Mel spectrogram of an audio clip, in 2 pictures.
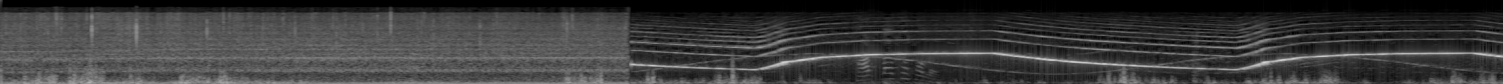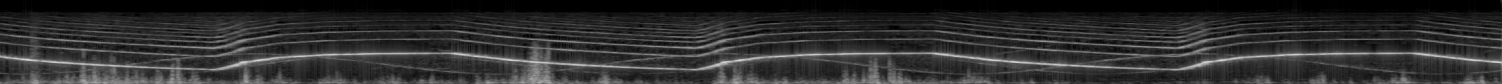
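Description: A steady rushing noise for about six seconds, then an emergency vehicle siren wailing. Each cycle rises, holds briefly at the top and falls again, repeating about every two and a half seconds, with a fainter second siren cycling out of step beneath it.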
